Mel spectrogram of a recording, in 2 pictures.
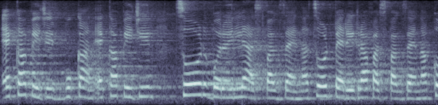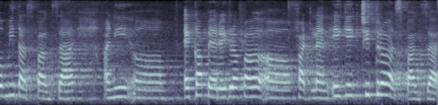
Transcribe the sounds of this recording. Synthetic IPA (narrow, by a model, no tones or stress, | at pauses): ɛkaped͡ʑiɾbukãnɛkaped͡ʑiːɾ | t͡soɽbəɾəjlːeəspakd͡zajnat͡soɽpɛɾeɡɾafəspakd͡zajnakəmiːt̪əspakd͡zaj | añi | ɛkapɛɾeɡɾafafaʈlãnekekt͡ɕit̪ɾəəspak̚d͡zaj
